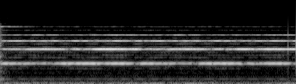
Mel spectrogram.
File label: B-3, Jazz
